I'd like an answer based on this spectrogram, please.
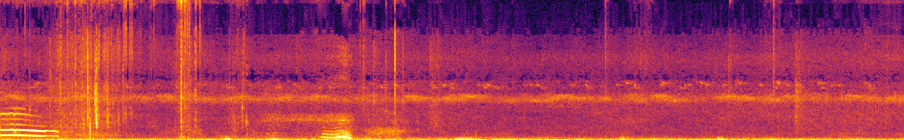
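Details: Community cats of the brown-tabby-and-white Hime team, many abandoned and fed by volunteers, at a noisy outdoor cat gathering. A falling, harmonic meow opens, then a wavering, quivering meow follows midway over steady low rumbling background noise and faint clicks.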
